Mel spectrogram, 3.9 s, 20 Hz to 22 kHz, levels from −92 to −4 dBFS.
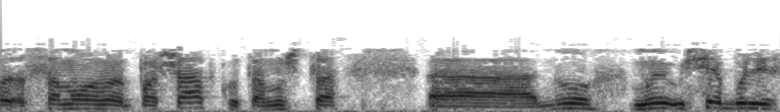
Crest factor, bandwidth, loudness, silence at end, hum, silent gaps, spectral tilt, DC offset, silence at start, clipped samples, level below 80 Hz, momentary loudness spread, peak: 12 dB; 4 kHz; -19 LUFS; 0 s; none; none; -4.5 dB/octave; under 0.1%; 0 s; under 0.1%; -44 dBFS; 6 LU; -6 dBFS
